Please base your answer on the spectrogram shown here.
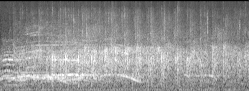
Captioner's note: audience cheering and clapping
